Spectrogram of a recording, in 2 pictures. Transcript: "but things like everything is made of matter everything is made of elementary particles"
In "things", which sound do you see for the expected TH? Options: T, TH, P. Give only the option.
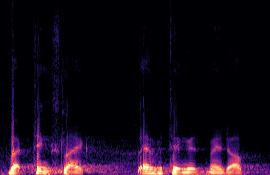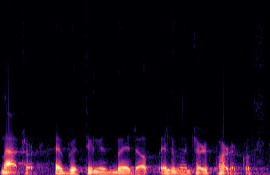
T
